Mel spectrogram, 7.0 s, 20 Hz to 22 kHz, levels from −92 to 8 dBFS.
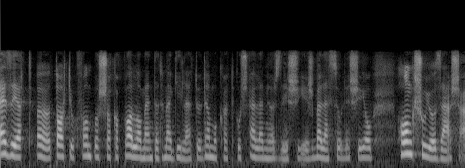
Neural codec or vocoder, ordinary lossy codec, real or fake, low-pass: codec, 16 kHz, 0.8 kbps, ZipCodec; none; fake; 7.2 kHz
